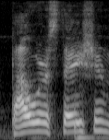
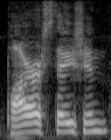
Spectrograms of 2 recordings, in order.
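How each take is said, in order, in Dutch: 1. De w-klank in power wordt duidelijk uitgesproken. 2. De w-klank in power wordt weggelaten. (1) "we kwamen ook langs een plek met een power station" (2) "maar dat was een power station"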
